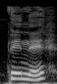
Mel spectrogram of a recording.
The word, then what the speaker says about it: Peney: monts au-dessus de Chambéry le mont Penet Penet je pense que ça se prononce Pénet quand même mais bon il est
